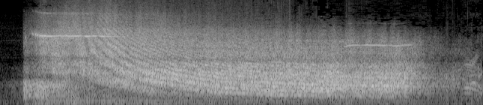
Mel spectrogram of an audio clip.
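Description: High-power rocket's M-class solid motor igniting and burning: a sudden loud start about a third of a second in, then a steady, loud rushing noise with a sweep that falls in pitch as the rocket climbs away. The sound fades near the end.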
